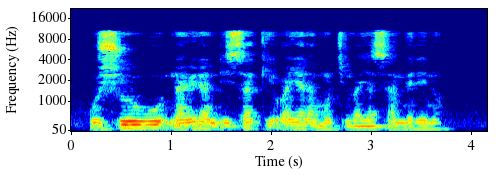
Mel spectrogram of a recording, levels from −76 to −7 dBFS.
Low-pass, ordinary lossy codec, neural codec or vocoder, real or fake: 10.8 kHz; AAC, 32 kbps; none; real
